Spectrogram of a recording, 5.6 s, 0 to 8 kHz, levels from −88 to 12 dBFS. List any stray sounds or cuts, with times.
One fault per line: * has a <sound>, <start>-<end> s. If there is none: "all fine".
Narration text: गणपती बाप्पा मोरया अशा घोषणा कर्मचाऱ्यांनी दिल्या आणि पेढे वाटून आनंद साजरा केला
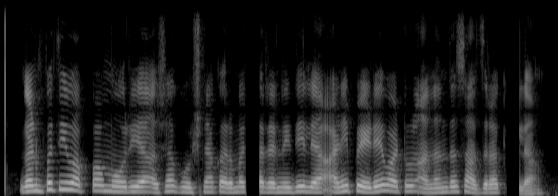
* has a dropout, 2.4-2.6 s
* has a dropout, 5.1-5.2 s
